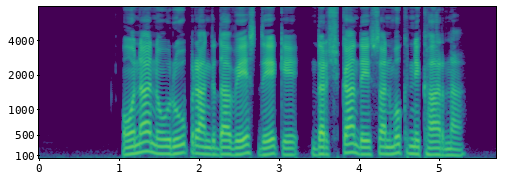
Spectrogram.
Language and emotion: Punjabi, neutral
